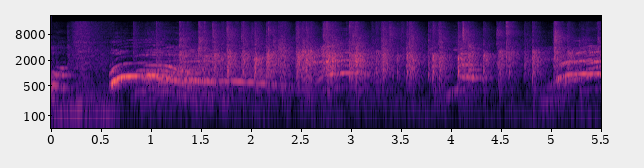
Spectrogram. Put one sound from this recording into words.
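Several people clap their hands rapidly.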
